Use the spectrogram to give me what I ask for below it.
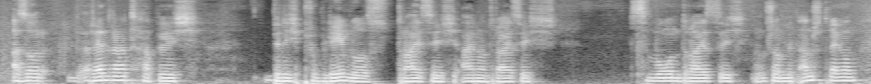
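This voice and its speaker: Very slow and broken by long, frequent pauses, a man's somewhat breathy voice carries a dark, mellow tone and a monotone, flat intonation. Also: medium pitch for a man, very even loudness. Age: 30s. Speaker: wedding photographer and podcast co-host. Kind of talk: casual chat.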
